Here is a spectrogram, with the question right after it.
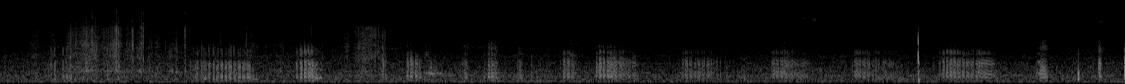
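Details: Havanese puppy, female, making sleepy grunts while going to sleep; faint, muffled snuffly grunts recur roughly once a second, soft and low-level, in a quiet indoor room.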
